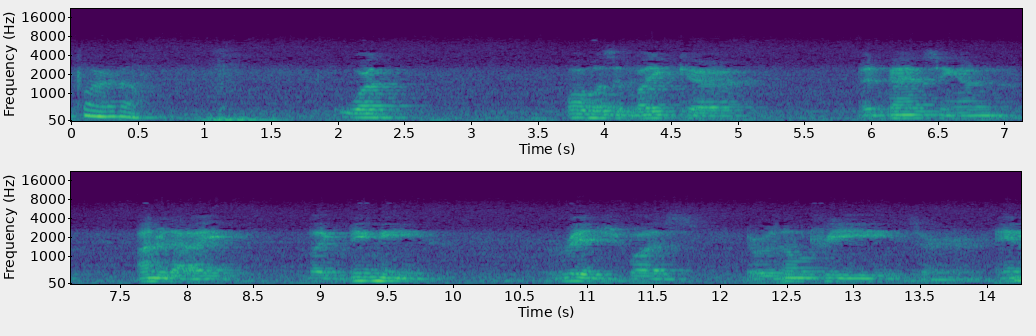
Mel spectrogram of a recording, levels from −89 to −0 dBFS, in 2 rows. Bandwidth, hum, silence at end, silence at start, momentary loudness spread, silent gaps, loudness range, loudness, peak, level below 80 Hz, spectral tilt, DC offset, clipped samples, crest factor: 9 kHz; none; 0 s; 0 s; 20 LU; none; 4 LU; -34 LUFS; -18 dBFS; -52 dBFS; -7.5 dB/octave; under 0.1%; under 0.1%; 18 dB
